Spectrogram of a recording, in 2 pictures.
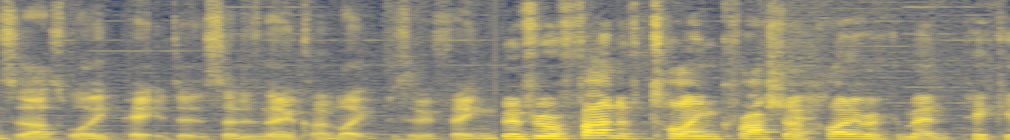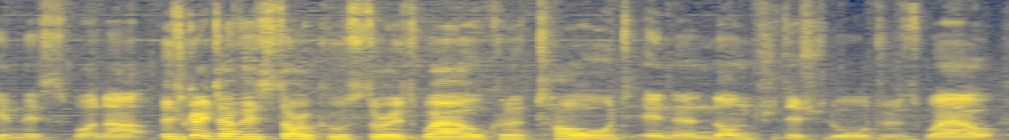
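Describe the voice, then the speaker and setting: A man giving a casual, enthusiastic review to his viewers as a channel host, chatty and loosely phrased with lots of "kind of" and "like". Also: medium pitch.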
